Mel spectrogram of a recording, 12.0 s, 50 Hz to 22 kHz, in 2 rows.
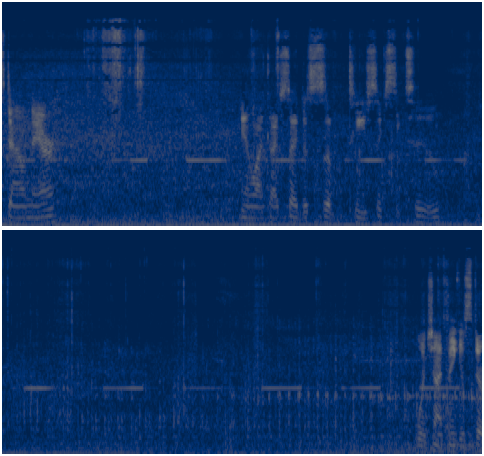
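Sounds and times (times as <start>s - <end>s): engine rumbling: 0.0s - 12.0s
reversing alarm beeping: 1.5s - 12.0s.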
